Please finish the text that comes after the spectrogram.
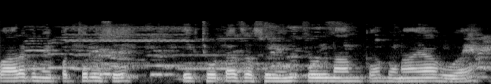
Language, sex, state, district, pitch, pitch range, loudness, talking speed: Hindi, male, Haryana, Charkhi Dadri, 155 Hz, 150-160 Hz, -15 LUFS, 160 wpm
